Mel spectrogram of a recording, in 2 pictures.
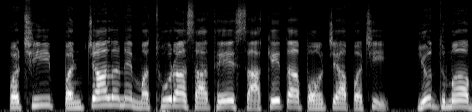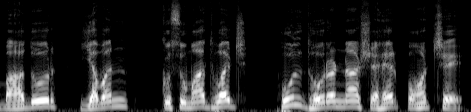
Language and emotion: Gujarati, neutral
